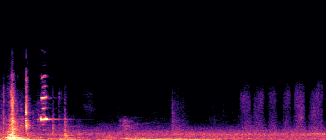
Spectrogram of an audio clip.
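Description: Steel door being opened: the lever handle and latch clack sharply a few times, then a low drawn-out creak as the door swings about a second and a half in.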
